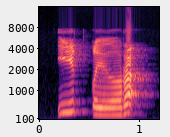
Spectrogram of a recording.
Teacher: را میں حمزہ ساکینہ کا جھٹکا ہوگا، دیکھیے یہاں حمزہ ہے نا، حمزہ اور اس کے اوپر ساکین ہے یعنی کہ جزم ہے، تو ر، اقرأ، اجرا کس طرح کریں گے؟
